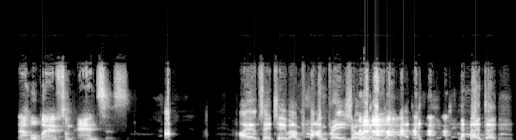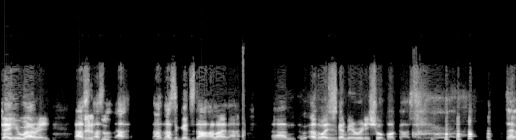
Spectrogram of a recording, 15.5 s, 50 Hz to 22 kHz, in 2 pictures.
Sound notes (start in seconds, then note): 2.4 laughing; 5.2 laughing; 5.4 murmuring; 13.9 laughing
